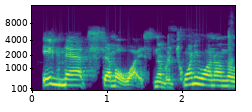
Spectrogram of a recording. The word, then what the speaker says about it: Ignatz: That's how you pronounce that name. – The name is so good, Ignatz.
